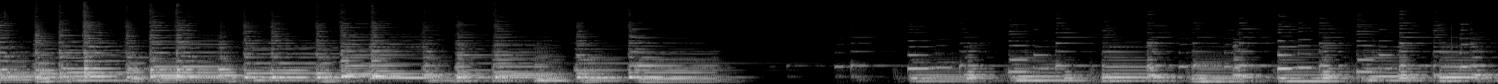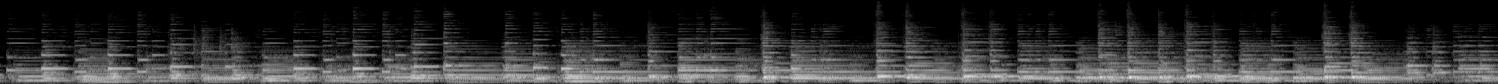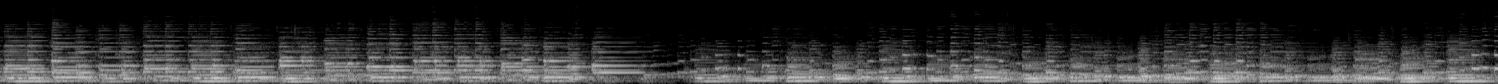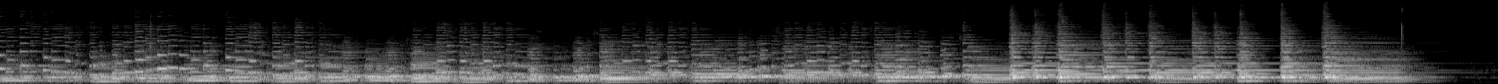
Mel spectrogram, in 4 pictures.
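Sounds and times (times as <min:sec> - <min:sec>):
lively instrumental music: 0:00.0 - 0:07.6, 0:08.3 - 0:59.9.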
